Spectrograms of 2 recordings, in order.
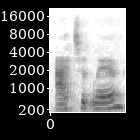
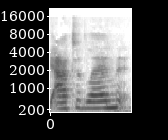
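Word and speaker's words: Atitlán: in Lake attit Lan I'm going to say it properly attit Lan as people have corrected me a few times attit at Tian I blend it all together um Lake atad Len so it's actually a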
